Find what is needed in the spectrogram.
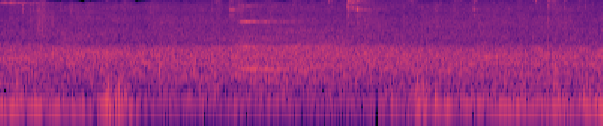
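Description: Steady background noise of a parking garage, with two soft low thumps, one under a second in and one near three seconds.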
